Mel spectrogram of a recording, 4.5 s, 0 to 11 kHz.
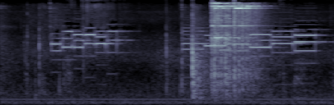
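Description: iRobot Braava 380t robot mop powering on and playing its electronic start-up tune: a short run of stepped beeps, then a louder rushing burst with notes over it about two and a half seconds in, and a few more beeps.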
